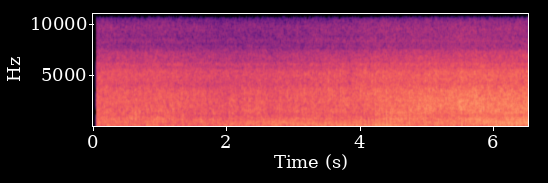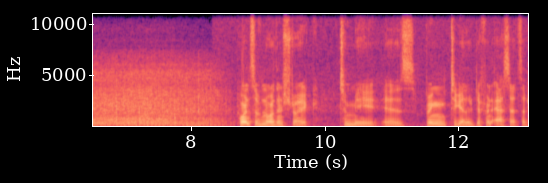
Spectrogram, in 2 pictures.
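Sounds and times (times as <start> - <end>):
helicopter engine and rotor: 0.0 - 8.7.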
